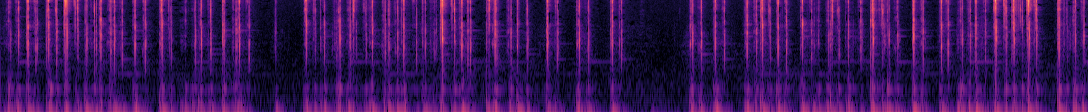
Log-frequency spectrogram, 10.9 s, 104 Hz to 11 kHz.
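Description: Nails and fingertips rapidly tap three tall translucent plastic keycaps on a clear plastic mechanical keypad with Cherry MX switches. The result is dense bursts of short, bright clicks over dull low thuds. Brief pauses come near 2.7 and 6.5 seconds.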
